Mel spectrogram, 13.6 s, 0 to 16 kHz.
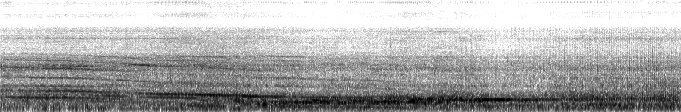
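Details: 1960 Scott-McCulloch 12hp outboard with a transplanted 14.1hp McCulloch powerhead, bronze Michigan Wheel prop, 24:1 synthetic fuel via OMC pressure tank, cruising: steady two-stroke buzz at even pitch under water and wind rush; clean, normal running at speed.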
